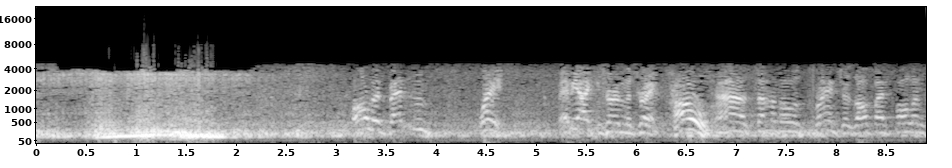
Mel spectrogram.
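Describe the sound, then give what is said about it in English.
Car engine revving with its left rear wheel stuck in mud up to the hubcap; a loud, low roar swells at the start, then eases into a steady rumble while people talk over it. “Sounds as if we're stuck. I'll say we're stuck. How far am I in, Kemp? Your left rear wheel's up to the hubcap in mud.”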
